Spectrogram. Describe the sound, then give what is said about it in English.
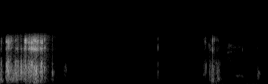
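A deck of tarot cards is riffled in a short, dense papery burst, followed by a few soft, scattered taps and slides as the cards settle. No one speaks. “tell me to stop shuffling whenever you're ready.”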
